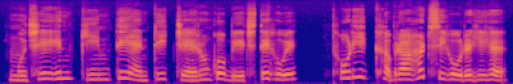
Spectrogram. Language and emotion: Hindi, fearful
